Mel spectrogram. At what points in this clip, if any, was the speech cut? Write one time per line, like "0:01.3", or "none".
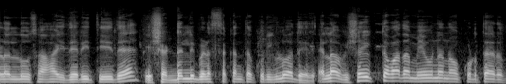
0:01.4
0:03.1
